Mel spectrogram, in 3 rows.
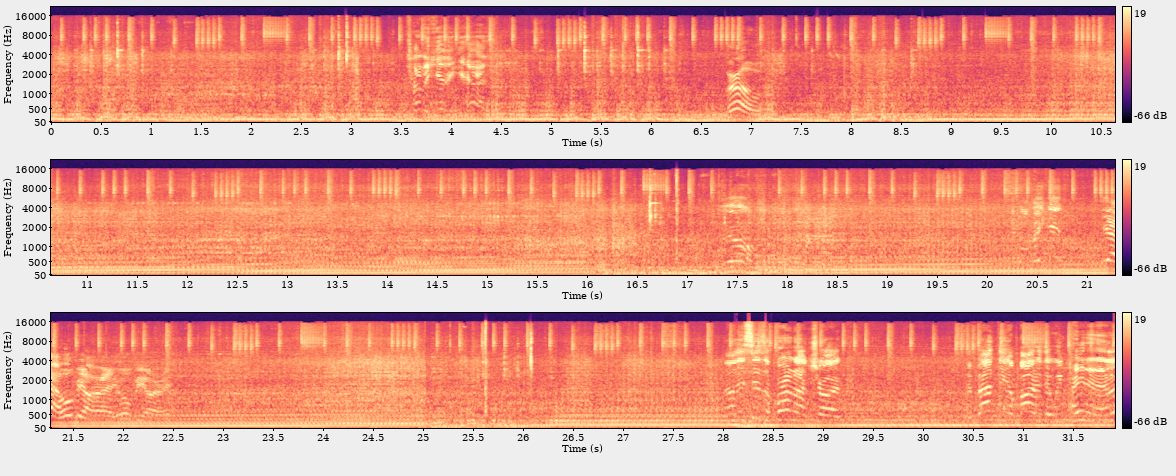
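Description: Chevy cateye pickup's engine running as the truck is driven, heard from inside the cab: a steady low drone whose pitch steps as the revs change. It is running not quite right, which the crew puts down to E85 in a tank tuned for 93 octane.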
